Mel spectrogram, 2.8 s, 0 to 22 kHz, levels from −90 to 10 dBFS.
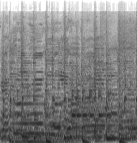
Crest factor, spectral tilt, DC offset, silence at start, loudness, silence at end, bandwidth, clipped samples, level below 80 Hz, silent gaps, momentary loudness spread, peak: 6 dB; -5.5 dB/octave; under 0.1%; 0 s; -7 LUFS; 0 s; 16.5 kHz; 2%; -16 dBFS; none; 2 LU; 0 dBFS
